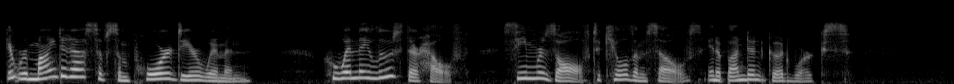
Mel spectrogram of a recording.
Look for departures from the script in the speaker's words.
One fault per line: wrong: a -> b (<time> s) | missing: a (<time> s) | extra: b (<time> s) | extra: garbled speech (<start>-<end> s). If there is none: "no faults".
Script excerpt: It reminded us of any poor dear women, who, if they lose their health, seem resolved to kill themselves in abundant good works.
wrong: any -> some (1.1 s)
wrong: if -> when (3.4 s)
